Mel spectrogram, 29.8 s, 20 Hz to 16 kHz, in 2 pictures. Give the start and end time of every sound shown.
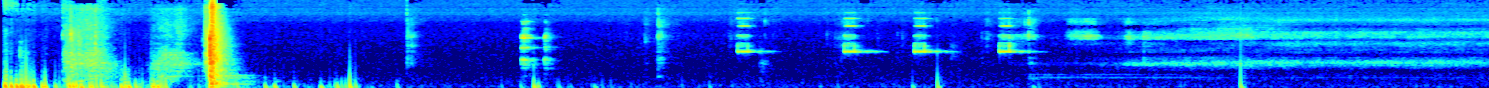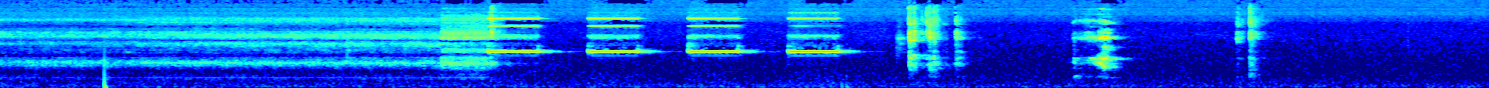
0.6s-2.5s: wardrobe or drawer
5.1s-5.7s: cutlery and dishes
7.3s-24.6s: microwave
25.5s-26.1s: cutlery and dishes

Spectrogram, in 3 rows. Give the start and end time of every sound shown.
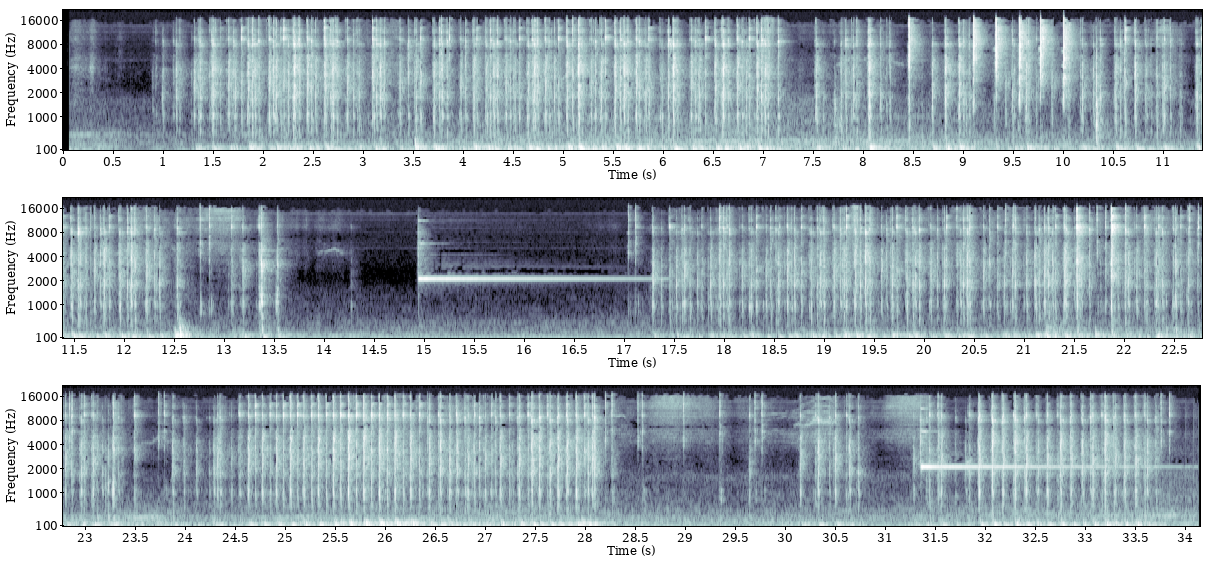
1.0s-13.9s: keyboard typing
8.6s-10.2s: light switch
14.9s-17.4s: phone ringing
17.4s-34.2s: keyboard typing
31.5s-34.2s: phone ringing

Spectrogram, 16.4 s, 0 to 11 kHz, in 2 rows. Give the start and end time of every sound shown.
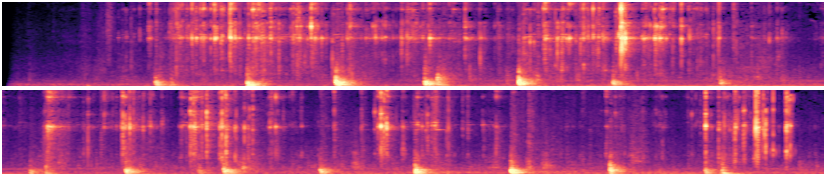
1.4s-7.9s: keys
1.4s-7.8s: footsteps
8.4s-16.2s: footsteps
8.5s-16.2s: keys

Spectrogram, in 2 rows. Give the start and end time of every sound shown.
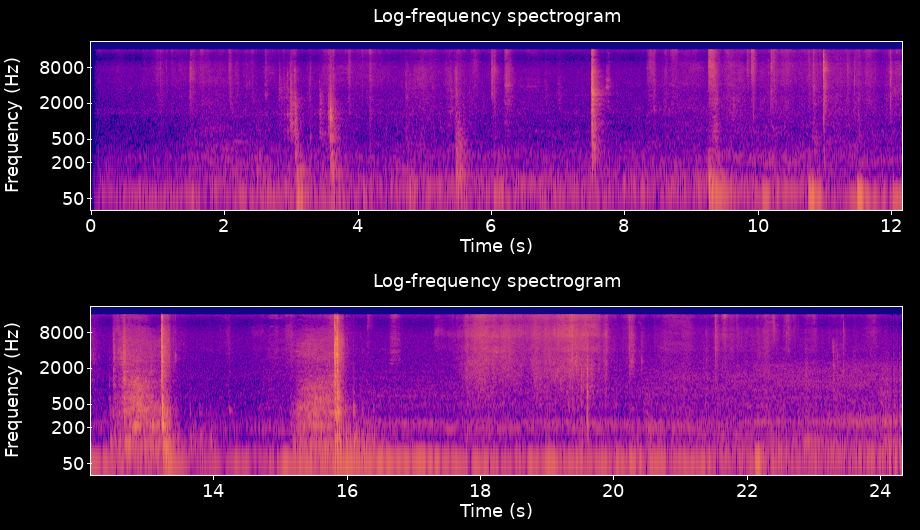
1.0s-6.7s: footsteps
2.8s-4.1s: door
4.6s-5.7s: door
7.4s-7.8s: light switch
8.2s-12.4s: footsteps
12.4s-13.7s: wardrobe or drawer
15.0s-16.8s: wardrobe or drawer
21.6s-24.3s: footsteps

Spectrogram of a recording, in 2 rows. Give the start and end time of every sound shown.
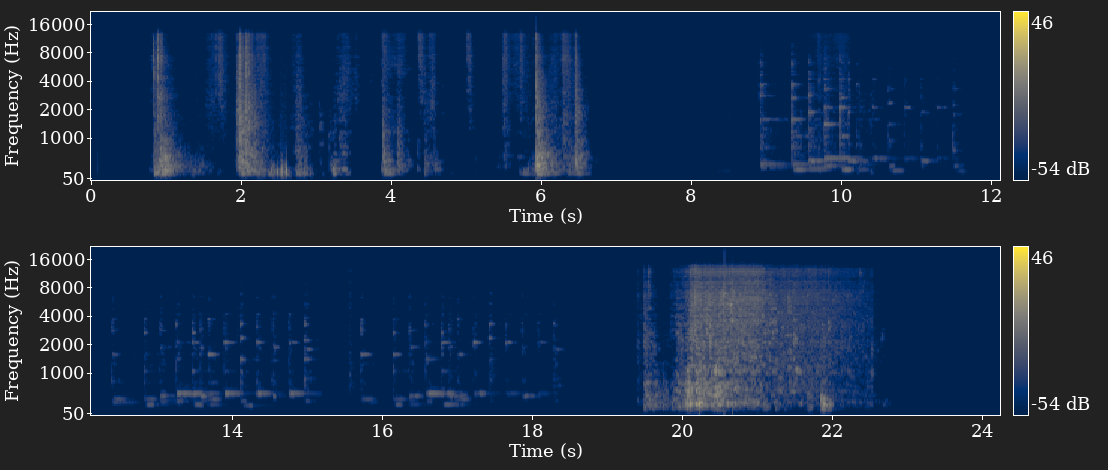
0.5s-3.6s: door
3.0s-5.9s: footsteps
5.7s-7.3s: door
8.9s-19.2s: phone ringing
19.2s-23.4s: toilet flushing

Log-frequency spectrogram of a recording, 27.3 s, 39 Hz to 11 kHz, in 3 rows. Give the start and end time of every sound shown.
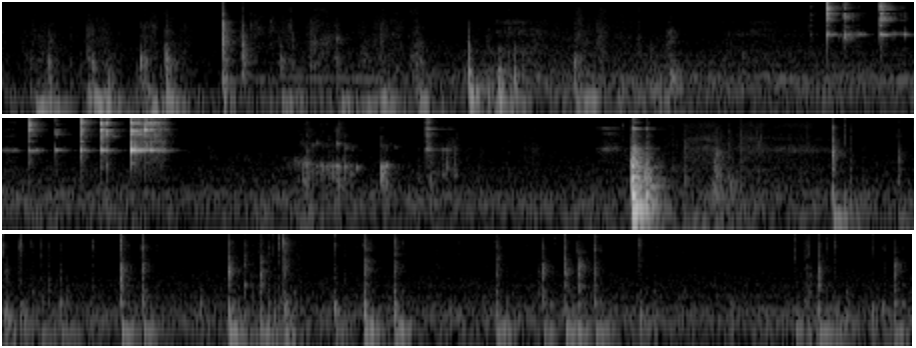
0.0s-1.9s: footsteps
5.6s-6.1s: footsteps
8.2s-10.9s: cutlery and dishes
13.3s-13.9s: cutlery and dishes
15.4s-16.1s: cutlery and dishes
17.4s-24.7s: keyboard typing
26.1s-27.3s: keyboard typing

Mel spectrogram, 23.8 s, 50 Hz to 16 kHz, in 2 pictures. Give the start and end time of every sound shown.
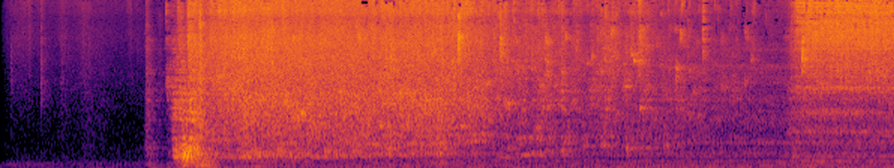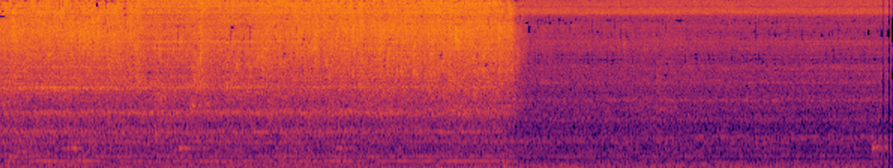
1.9s-23.8s: toilet flushing
10.5s-19.0s: running water

